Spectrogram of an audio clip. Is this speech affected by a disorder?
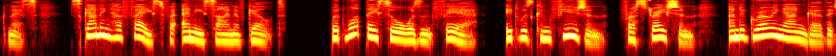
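No.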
